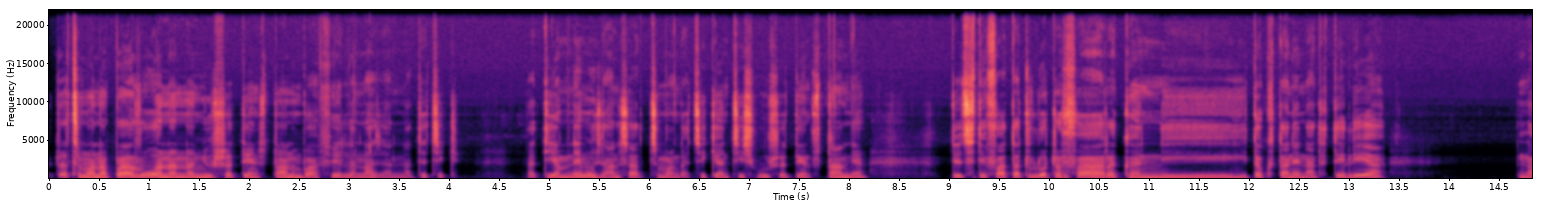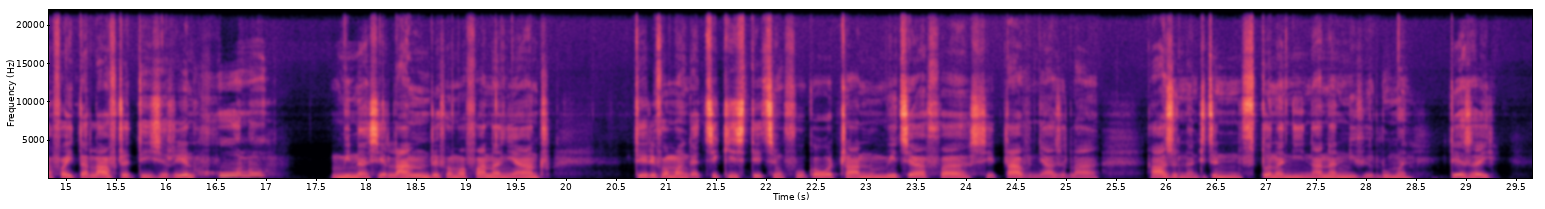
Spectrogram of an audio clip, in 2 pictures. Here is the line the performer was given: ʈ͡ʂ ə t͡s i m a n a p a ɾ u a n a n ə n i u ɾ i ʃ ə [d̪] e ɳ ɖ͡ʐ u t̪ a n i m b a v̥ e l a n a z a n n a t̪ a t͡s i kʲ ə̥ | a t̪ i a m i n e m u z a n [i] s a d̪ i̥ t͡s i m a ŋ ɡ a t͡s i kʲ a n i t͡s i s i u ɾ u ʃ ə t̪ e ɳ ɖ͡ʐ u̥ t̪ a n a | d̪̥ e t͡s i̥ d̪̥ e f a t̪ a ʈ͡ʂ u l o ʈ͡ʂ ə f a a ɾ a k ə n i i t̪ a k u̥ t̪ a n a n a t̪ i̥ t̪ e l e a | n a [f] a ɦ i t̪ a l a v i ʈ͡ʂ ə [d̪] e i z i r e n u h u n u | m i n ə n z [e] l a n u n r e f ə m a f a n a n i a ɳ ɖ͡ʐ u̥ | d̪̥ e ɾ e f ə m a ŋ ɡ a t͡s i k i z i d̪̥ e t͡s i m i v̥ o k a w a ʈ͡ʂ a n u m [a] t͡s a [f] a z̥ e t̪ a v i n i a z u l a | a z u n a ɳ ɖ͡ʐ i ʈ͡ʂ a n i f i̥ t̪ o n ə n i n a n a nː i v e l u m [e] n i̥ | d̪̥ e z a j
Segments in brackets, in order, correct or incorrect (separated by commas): incorrect, correct, correct, correct, correct, incorrect, correct, incorrect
